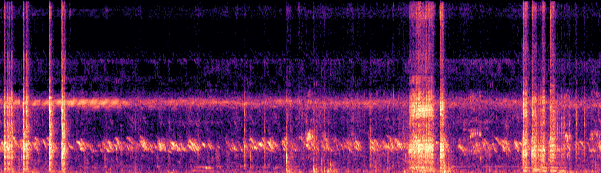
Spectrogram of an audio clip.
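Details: Small broiler chicks kept on a farm, a dense flock chorus of high, thin cheeps running continuously and overlapping, with sharp knocks and clatters breaking in, loudest near the fifth and seventh seconds.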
